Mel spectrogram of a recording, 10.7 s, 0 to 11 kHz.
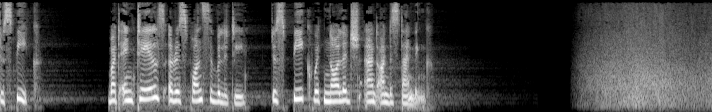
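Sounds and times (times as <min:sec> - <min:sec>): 
speech: 0:00.0 - 0:00.6, 0:01.6 - 0:06.5
ocean waves murmuring on the shore: 0:08.6 - 0:10.6.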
